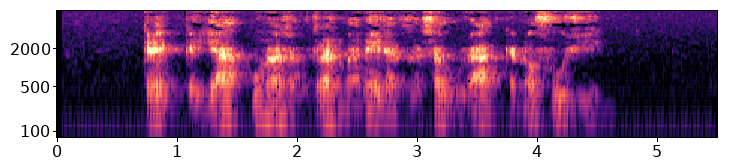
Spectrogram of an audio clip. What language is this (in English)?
Catalan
